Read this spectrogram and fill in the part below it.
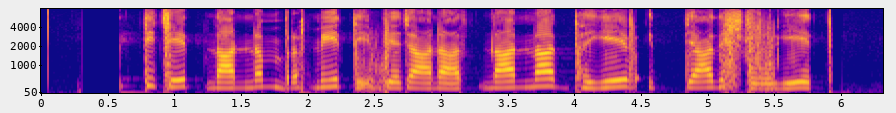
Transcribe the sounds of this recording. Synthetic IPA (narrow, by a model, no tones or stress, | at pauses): it̪ːit͡ʃeːt̪̚naːnːɐmbɾɐɦmeːt̪ḭʋjɐd͡ʒaːnaːt̪̚naːnːaːt̪̚d̪ʱɐjeːʋɐit̪jaːd̪iʃɾuːjeːt̪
